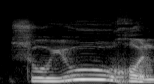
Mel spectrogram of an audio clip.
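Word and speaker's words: شيوخ: Shuyukhun. Donc, aminci. Donc, on dit bien O-U, Shu, Yu, Khun.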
